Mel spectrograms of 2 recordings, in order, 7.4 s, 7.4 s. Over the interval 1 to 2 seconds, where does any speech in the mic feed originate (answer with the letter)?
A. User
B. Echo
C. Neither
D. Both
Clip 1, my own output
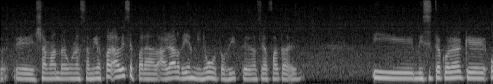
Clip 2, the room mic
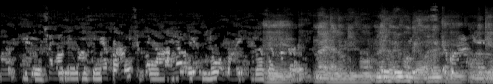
B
